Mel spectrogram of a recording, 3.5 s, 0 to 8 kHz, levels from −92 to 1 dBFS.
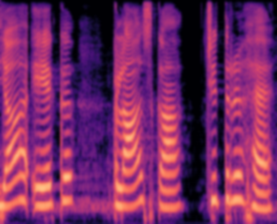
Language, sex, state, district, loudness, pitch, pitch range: Hindi, female, Jharkhand, Palamu, -15 LUFS, 250 Hz, 235-315 Hz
